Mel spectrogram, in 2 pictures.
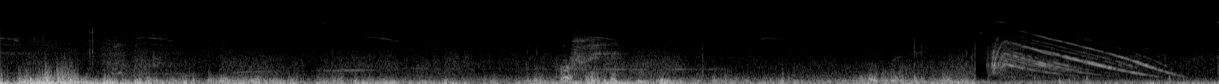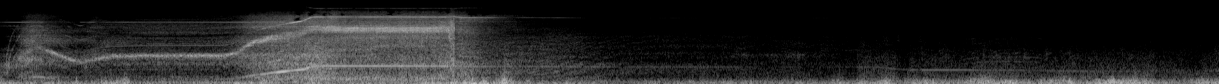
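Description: Electric ducted fan of a 3D-printed PETG F-35C model jet, with wind rumbling on the microphone. About ten seconds in, a whine falls away as the fan spools down. Then the fan spools up in steps to a loud, high full-power whine held for about two seconds and settles into a steadier, lower whine in flight that drops in pitch near the end.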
